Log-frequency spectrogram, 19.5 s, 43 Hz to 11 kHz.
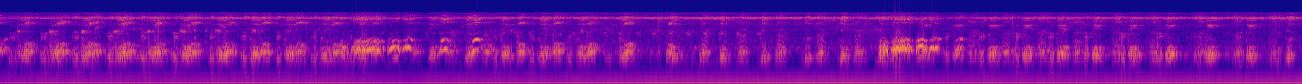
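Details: Howler monkeys (genus Alouatta) in Brazil's Pantanal, recorded 13 January 2011: a dense, continuous chorus of low, rough, pulsing grunts that swell and fade, with louder roaring bursts near five and thirteen seconds.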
